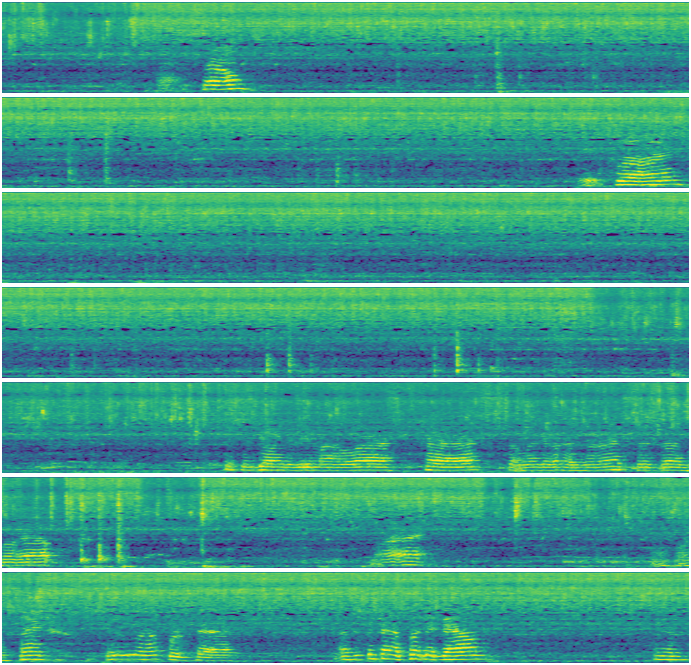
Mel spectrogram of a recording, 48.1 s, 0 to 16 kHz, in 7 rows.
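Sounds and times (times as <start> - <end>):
sink tap running: 0.0 - 48.0
tap running into sink: 3.9 - 6.2, 7.2 - 8.2, 9.8 - 10.7, 23.1 - 24.0, 24.8 - 25.8, 27.1 - 27.5, 34.9 - 36.6.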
